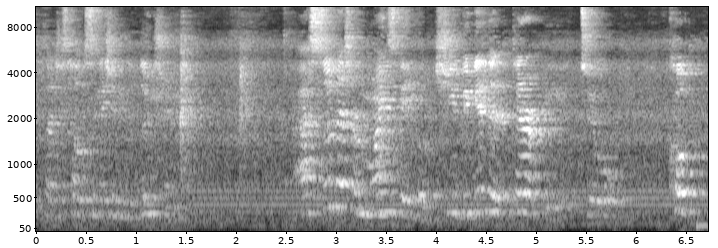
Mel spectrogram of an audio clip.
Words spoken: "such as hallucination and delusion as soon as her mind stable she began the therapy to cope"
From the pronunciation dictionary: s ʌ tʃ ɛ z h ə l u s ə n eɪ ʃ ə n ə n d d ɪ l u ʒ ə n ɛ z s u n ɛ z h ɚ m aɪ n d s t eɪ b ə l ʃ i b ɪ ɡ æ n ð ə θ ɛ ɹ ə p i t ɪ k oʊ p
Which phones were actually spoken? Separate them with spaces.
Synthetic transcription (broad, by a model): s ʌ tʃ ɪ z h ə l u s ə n eɪ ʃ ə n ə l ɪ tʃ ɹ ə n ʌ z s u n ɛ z h ɚ m aɪ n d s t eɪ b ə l ʃ i b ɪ ɡ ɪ n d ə θ ɛ ɹ ə p i t ɪ k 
